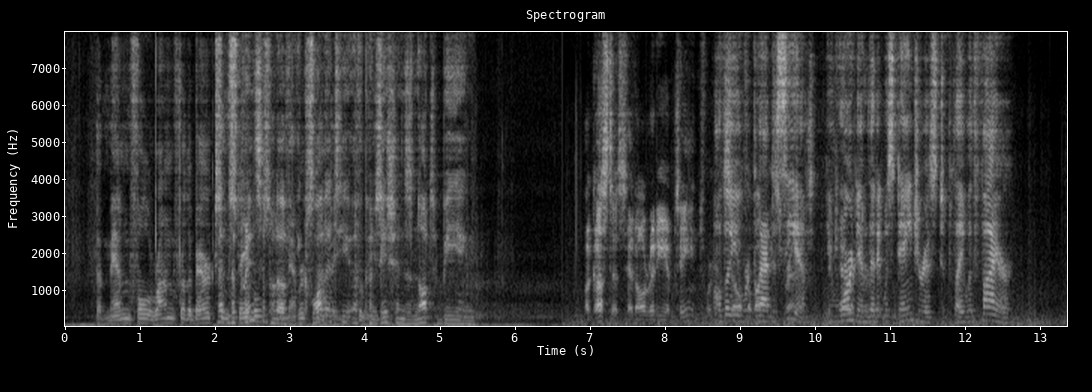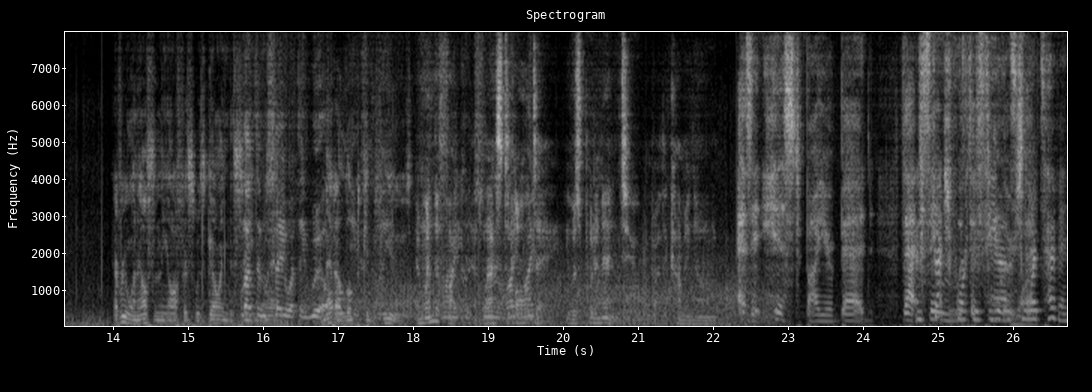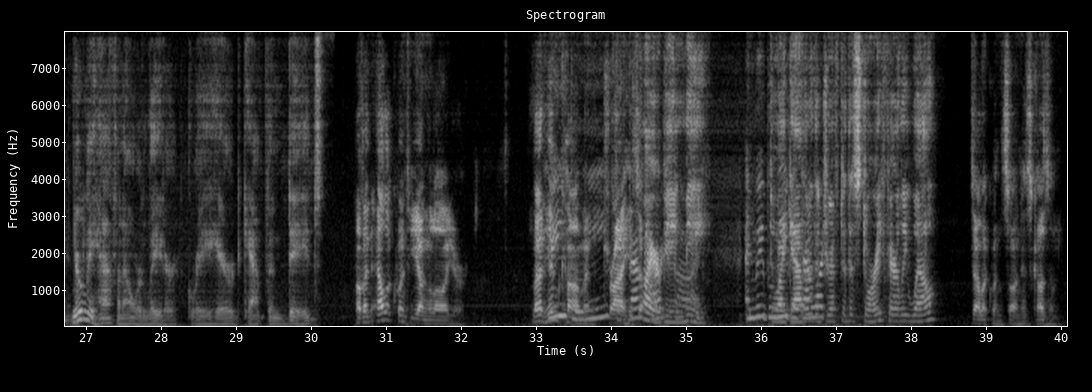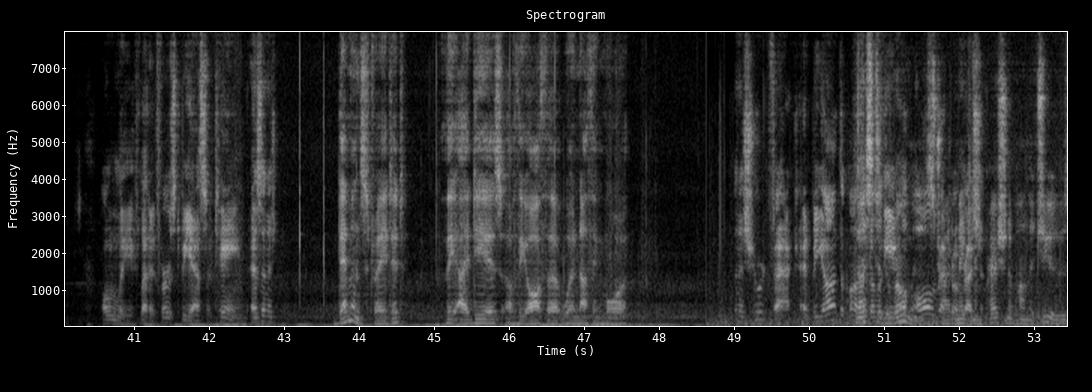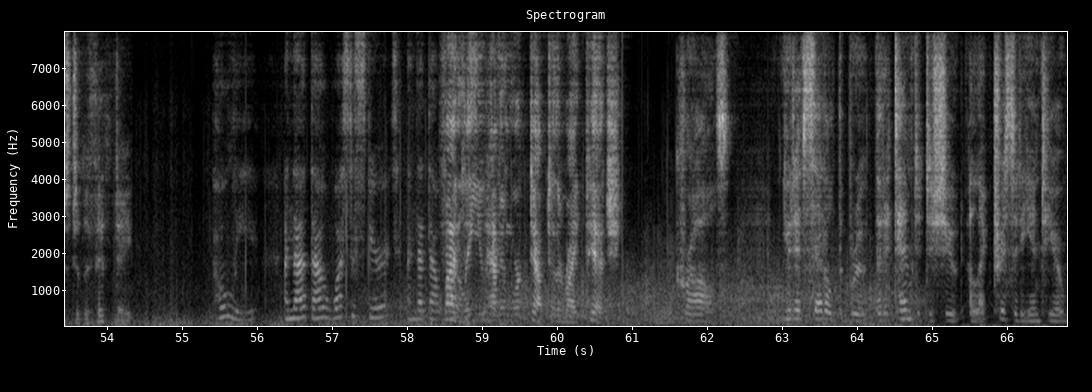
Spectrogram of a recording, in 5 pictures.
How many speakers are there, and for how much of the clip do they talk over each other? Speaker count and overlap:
9, about 27%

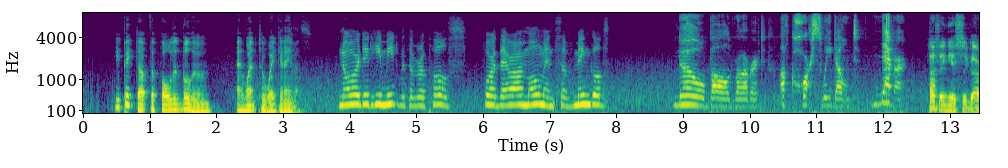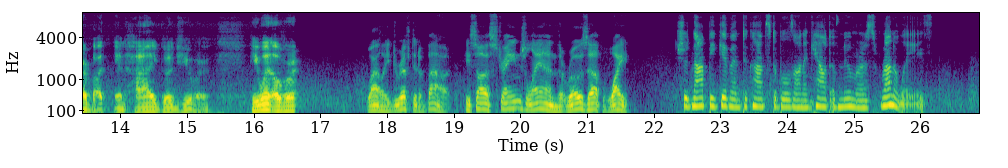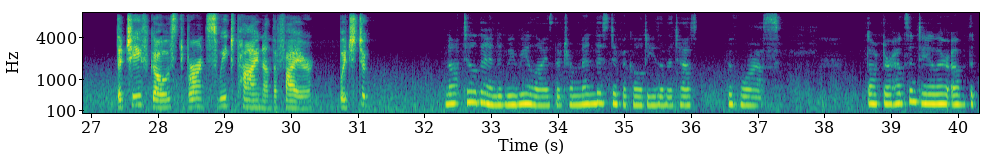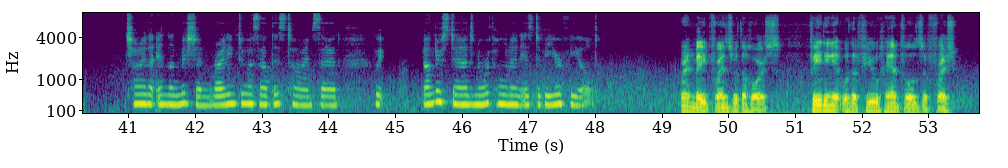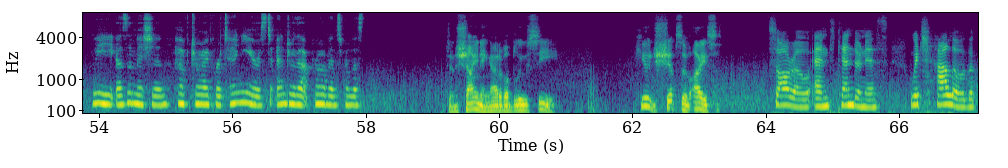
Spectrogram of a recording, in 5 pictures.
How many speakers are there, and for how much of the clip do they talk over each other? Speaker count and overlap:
8, no overlap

